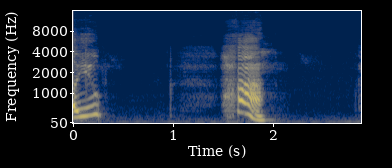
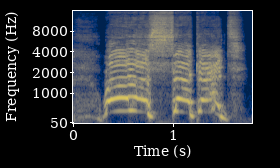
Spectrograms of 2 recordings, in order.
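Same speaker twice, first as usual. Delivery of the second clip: shouted exclamation; 14 semitones higher, 3 dB louder, much slower than usual. Acted. Exaggerated outraged second take.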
